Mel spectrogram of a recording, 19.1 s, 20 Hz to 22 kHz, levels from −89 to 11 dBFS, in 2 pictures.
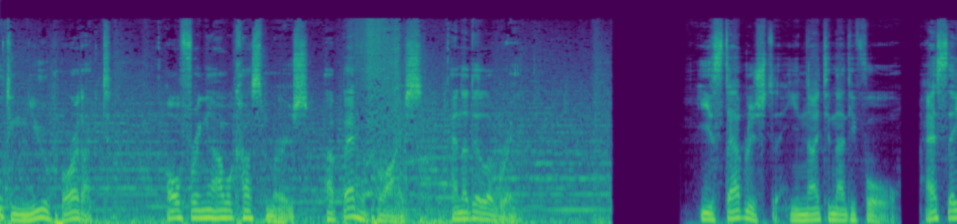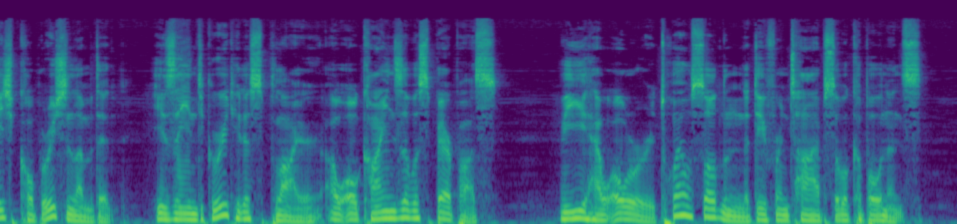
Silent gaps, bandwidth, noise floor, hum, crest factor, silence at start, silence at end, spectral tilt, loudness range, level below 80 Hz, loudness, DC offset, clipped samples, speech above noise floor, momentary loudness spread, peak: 6.13-6.78 s, 9.02-9.18 s; 16 kHz; -45 dBFS; none; 12 dB; 0 s; 0.35 s; -5 dB/octave; 4 LU; -24 dBFS; -13 LUFS; under 0.1%; under 0.1%; 33 dB; 10 LU; -2 dBFS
